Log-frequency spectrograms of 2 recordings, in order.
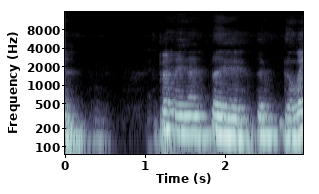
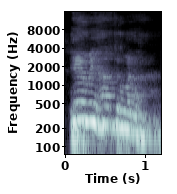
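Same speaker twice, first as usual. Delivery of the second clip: higher, ringing announcer voice; radio commentator; 4 semitones higher than usual. Retold or imitated. Commentator about to name the winner, imitated announcer. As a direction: imitate a commentator building to the result. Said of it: "He's the radio commentator".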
